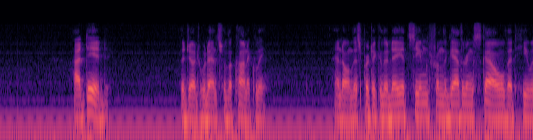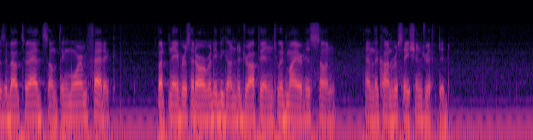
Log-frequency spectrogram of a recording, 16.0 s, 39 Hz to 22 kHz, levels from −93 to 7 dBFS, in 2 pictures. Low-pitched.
Yes: very low, 95 Hz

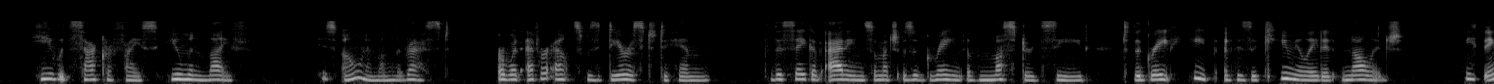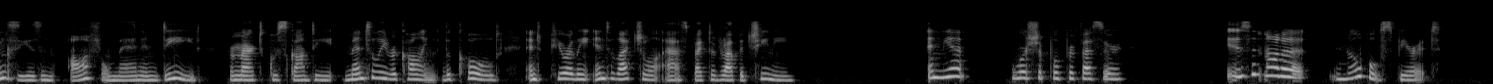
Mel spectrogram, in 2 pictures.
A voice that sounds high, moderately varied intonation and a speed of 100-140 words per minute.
Yes: high, 220 Hz; average, 4.0 semitones; slow, 135 wpm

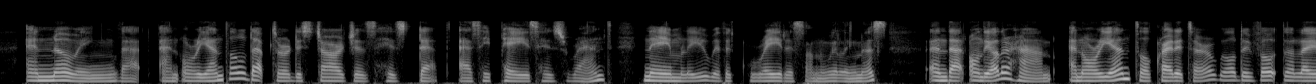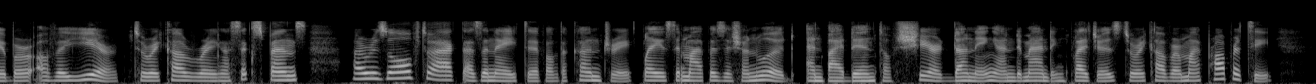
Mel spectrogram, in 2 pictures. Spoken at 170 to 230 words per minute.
No: average, 155 wpm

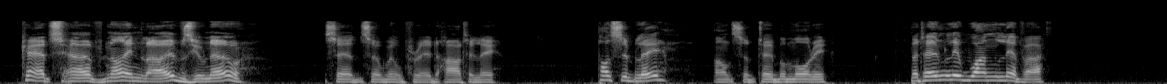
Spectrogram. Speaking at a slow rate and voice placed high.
No: slow, 85 wpm; low, 135 Hz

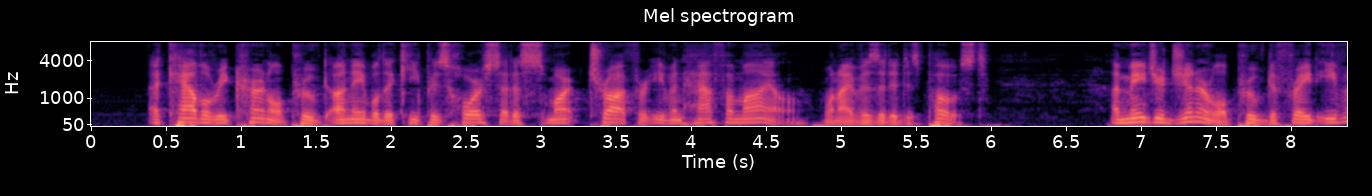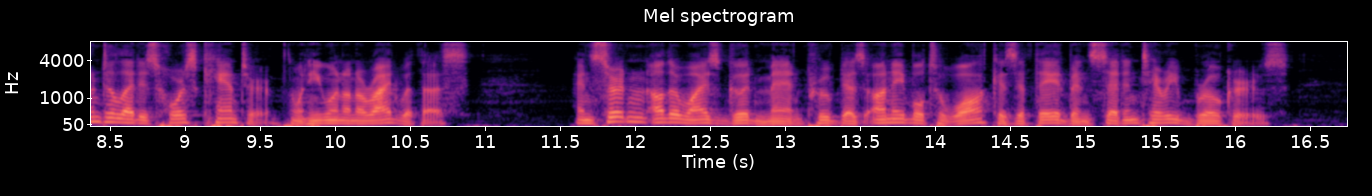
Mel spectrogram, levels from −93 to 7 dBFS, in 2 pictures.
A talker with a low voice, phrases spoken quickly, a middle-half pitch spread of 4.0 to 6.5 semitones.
Yes: low, 115 Hz; fast, 210 wpm; average, 4.7 semitones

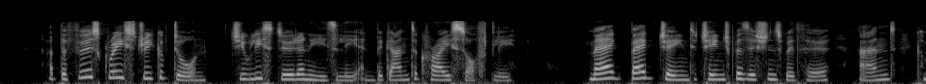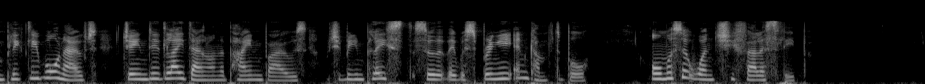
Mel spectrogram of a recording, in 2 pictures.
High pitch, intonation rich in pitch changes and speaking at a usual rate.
No: high, 230 Hz; average, 4.2 semitones; average, 170 wpm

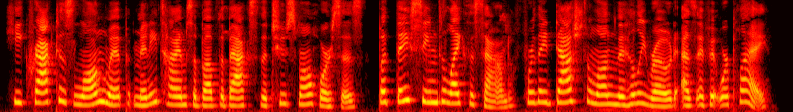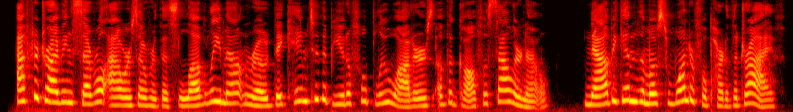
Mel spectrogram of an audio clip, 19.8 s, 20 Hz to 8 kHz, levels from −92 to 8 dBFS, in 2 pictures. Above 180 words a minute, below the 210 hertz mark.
No: average, 195 wpm; high, 245 Hz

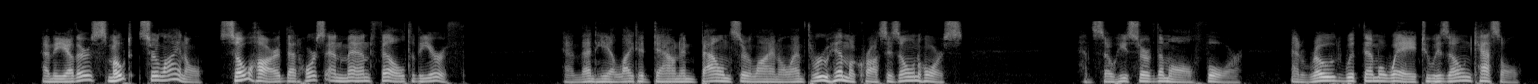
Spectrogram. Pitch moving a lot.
No: average, 4.4 semitones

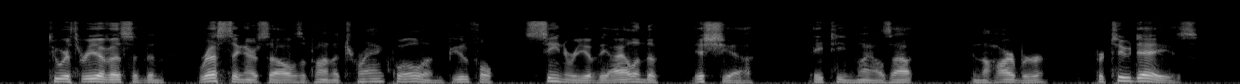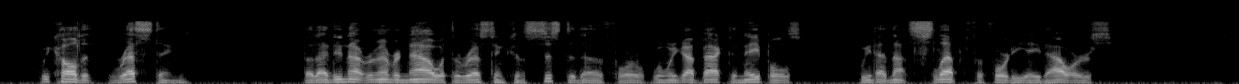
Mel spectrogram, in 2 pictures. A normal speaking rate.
Yes: average, 145 wpm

